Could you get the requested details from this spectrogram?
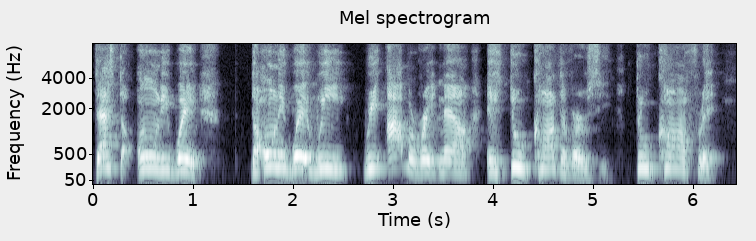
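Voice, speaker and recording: A man's high-pitched, animated voice at a moderate pace, with ordinary pitch variation. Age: 40s. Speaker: podcast host. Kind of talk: heated debate. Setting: live stream.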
